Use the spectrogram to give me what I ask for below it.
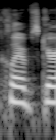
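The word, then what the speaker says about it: Clair Obscur: I was calling it Claire Obscura. Yeah. It's not called Claire Obscura, it's Claire Obscura.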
